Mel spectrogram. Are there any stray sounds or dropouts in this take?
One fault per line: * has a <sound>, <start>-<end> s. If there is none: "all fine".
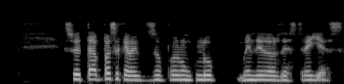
all fine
